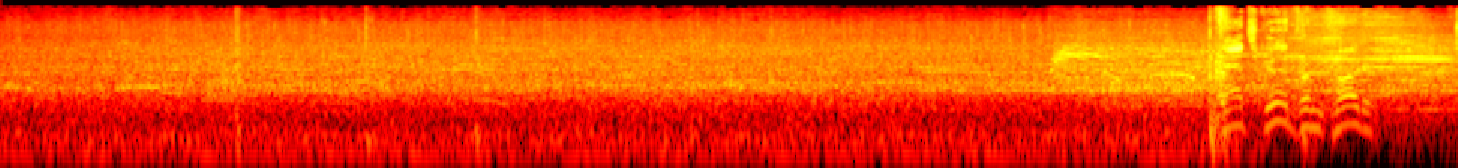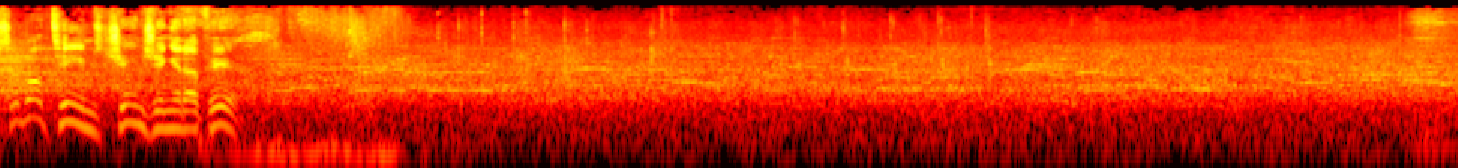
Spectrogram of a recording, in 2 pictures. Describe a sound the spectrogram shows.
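A large arena crowd murmurs steadily.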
